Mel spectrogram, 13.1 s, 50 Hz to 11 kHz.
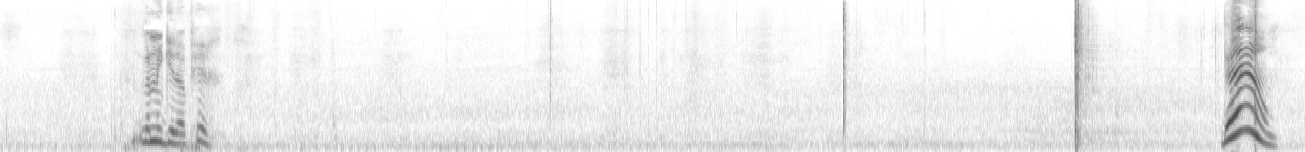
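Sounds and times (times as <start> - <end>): bb gun firing crack: 8.4 - 8.7, 10.7 - 11.2.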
